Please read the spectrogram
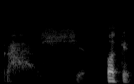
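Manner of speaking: whispered, giving up; whispered resignation. Retold or imitated. Telling his friend how he gave in, whispered. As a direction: breathe it out like a quiet surrender. Retelling giving in, taking more.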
